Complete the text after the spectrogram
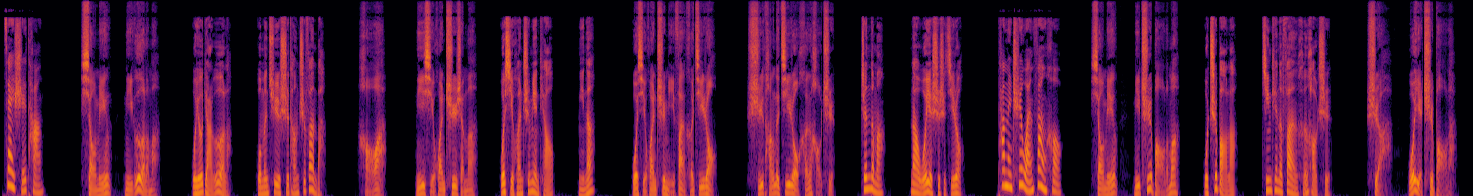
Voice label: Dialogue of Food Mandarin; talking about food in mandarin chinese; 食物; shiwu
